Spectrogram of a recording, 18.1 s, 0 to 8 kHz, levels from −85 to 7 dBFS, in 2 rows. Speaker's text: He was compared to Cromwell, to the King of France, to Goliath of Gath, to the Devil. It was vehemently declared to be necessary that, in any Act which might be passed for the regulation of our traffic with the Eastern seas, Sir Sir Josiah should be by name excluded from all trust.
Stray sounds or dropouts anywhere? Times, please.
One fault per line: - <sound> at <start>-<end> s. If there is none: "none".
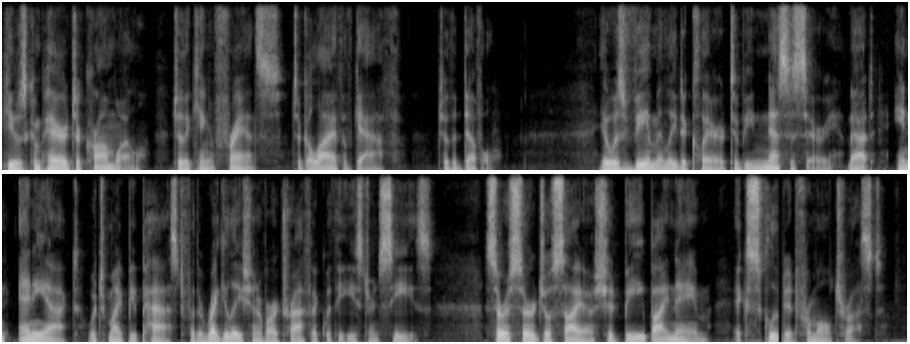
- dropout at 16.8-16.9 s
